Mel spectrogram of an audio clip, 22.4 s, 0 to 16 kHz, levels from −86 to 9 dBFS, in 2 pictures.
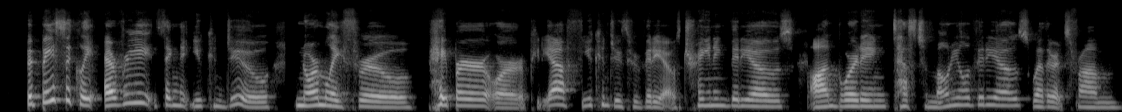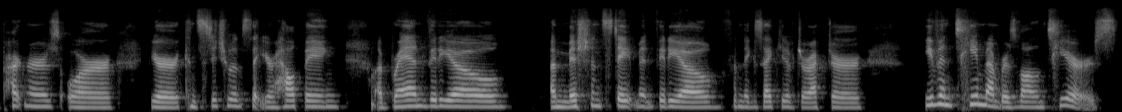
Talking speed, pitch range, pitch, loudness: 125 wpm, 175-220 Hz, 195 Hz, -29 LUFS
